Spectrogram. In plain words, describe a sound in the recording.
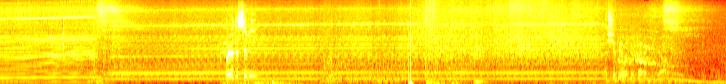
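A car engine hums steadily, dropping in pitch now and then.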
